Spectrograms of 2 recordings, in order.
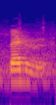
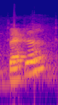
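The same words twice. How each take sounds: First: It is said in an American accent. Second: It is said in an Indian accent. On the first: "Better becomes better" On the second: "Better becomes better"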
